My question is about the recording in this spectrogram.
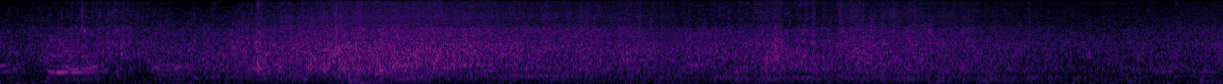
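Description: Seawater rushing and splashing around a shoreline rock as a sea lion hauls itself out of the water onto it: a steady wash of surf.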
